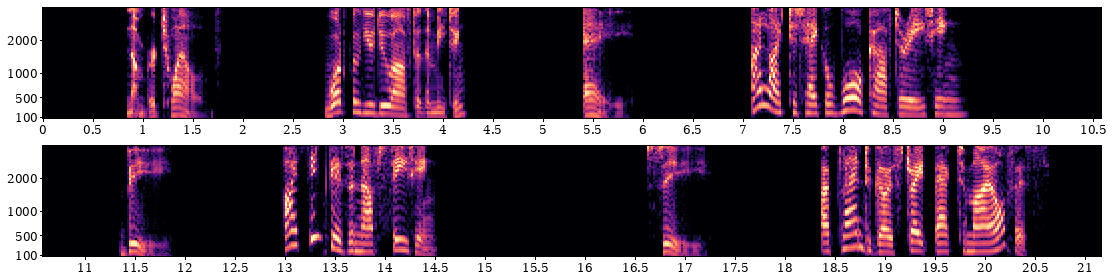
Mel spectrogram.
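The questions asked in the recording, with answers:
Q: What will you do after the meeting?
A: C: I plan to go straight back to my office.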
